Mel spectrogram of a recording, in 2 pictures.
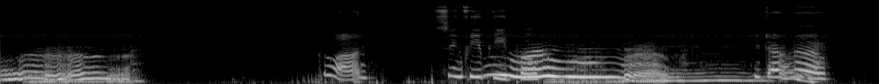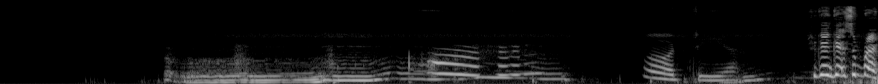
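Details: Indoor pet Alaskan Malamute and Husky demanding breakfast: bursts of warbling, talkative howls and groans in several phrases separated by pauses, interleaved with a woman urging them to sing and offering food.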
